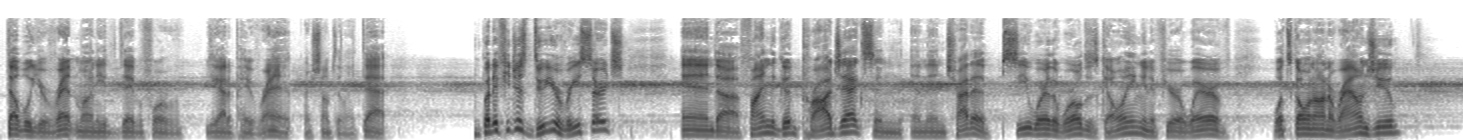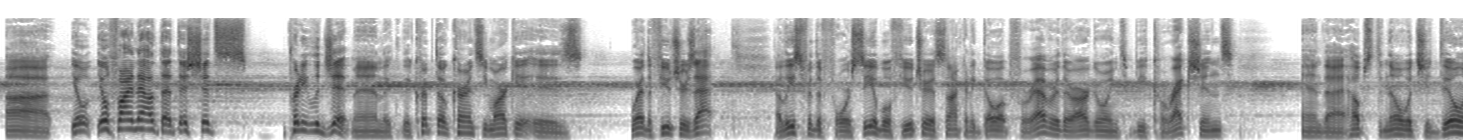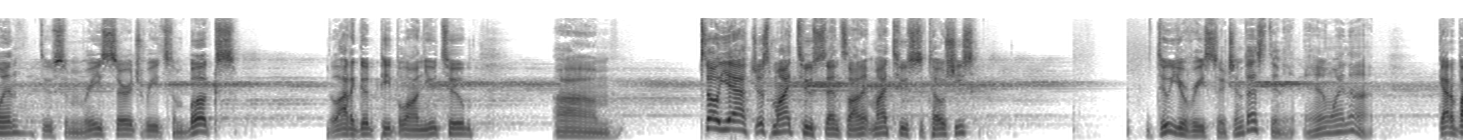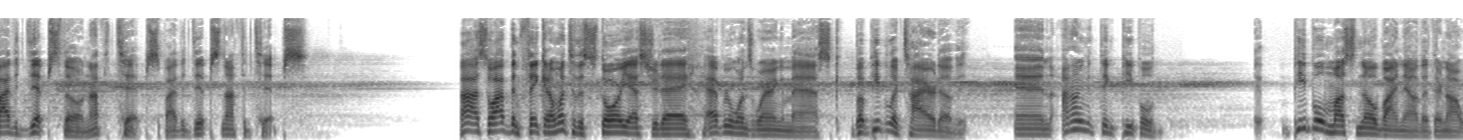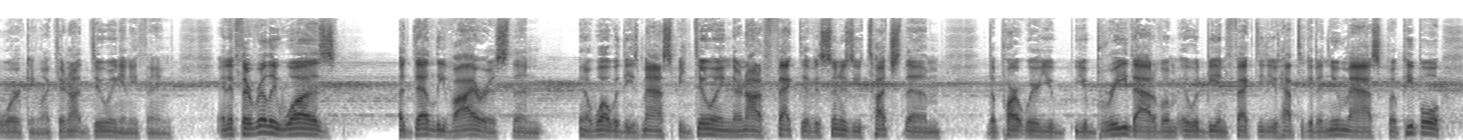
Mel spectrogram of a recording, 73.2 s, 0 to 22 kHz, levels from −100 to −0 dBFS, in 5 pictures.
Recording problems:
echo of what is said; noticeable; throughout; 250 ms later, 15 dB below the speech

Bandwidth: 13.5 kHz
